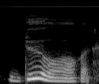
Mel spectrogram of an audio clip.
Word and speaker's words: dehors: elle est dehors. هنا le h ما كيتنطقش و s ما كيتنطقش فقط كنقراو d e de o r or dehors.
